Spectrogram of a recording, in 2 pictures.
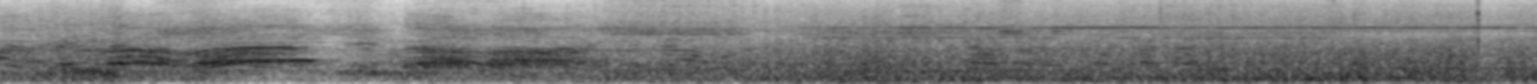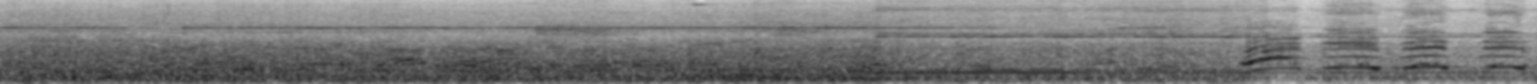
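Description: Men shout loudly close by.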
